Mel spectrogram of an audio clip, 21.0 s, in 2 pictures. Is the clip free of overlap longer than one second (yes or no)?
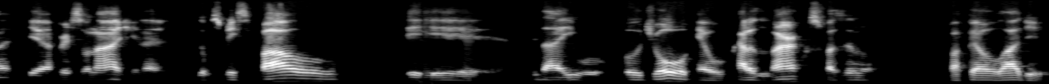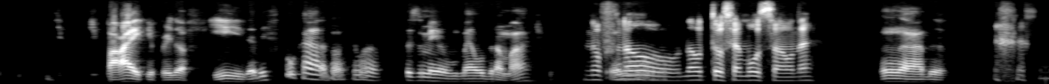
yes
